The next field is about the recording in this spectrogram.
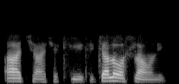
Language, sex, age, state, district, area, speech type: Kashmiri, male, 18-30, Jammu and Kashmir, Kupwara, rural, conversation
